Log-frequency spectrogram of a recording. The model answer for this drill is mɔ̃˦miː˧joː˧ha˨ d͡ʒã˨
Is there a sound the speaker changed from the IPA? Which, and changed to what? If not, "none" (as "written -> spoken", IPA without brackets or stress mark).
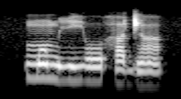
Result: none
